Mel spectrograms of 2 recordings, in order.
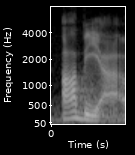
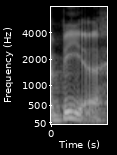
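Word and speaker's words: Abijah: and if you notice number eight right there is abiya or abia however you want to pronounce that and we talked about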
